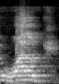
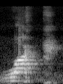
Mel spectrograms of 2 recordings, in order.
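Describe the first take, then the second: First: The L is sounded after a 'wa' vowel. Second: There is no L, with a 'wa' vowel. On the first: The speaker is very weak in English. "যারা ইংরেজিতে একেবারে দুর্বল তারা বলবে ওয়াল্ক" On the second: The speaker knows English moderately well. "আমরা যারা মোটামুটি পারি তারা বলি কি ওয়াক"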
